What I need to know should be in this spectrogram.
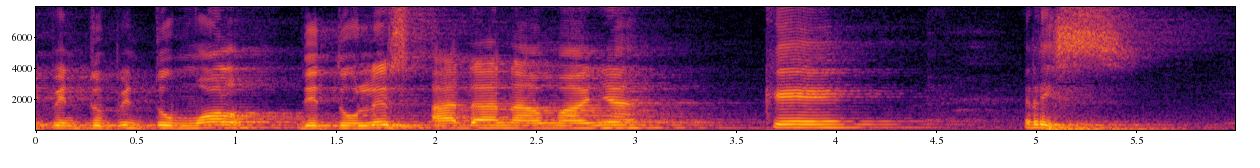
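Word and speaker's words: QRIS: Sekarang di pintu-pintu masjid, di pintu-pintu mall ditulis ada namanya ke ris. Cara bacanya gimana sebetulnya? Keris. Q-nya quick. Quick artinya cepat. R-nya respons. Kris quick response code.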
